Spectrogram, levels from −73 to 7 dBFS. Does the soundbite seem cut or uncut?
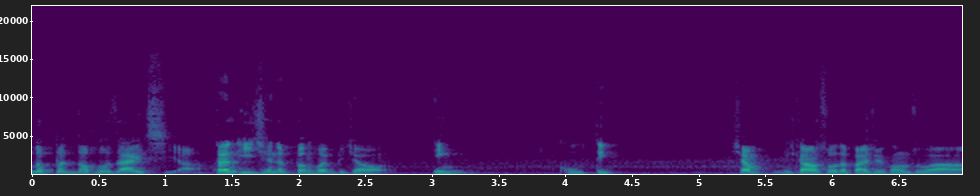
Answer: uncut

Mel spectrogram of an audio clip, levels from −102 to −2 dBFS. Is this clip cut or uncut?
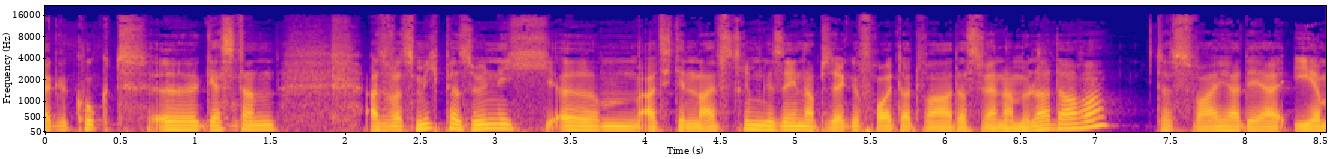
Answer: uncut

